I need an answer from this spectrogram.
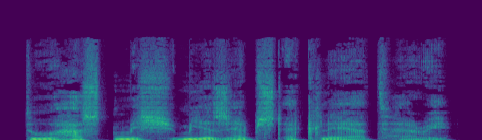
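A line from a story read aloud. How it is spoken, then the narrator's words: Relieved sigh. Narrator (German): sagte er, wie mit einem Seufzer der Erleichterung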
